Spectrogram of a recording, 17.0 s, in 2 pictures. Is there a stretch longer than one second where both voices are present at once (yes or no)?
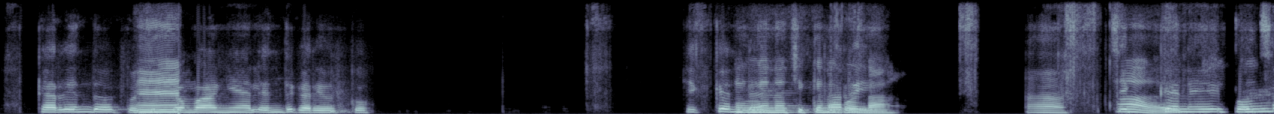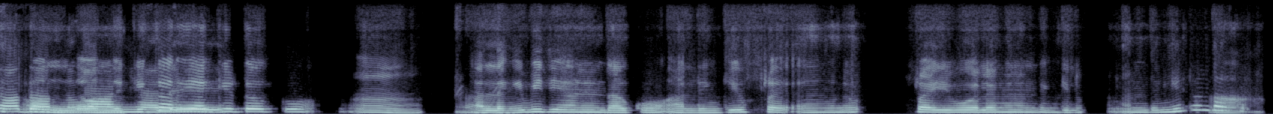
yes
